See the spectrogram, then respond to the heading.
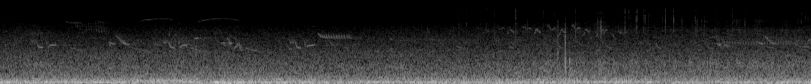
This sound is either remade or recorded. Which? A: recorded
